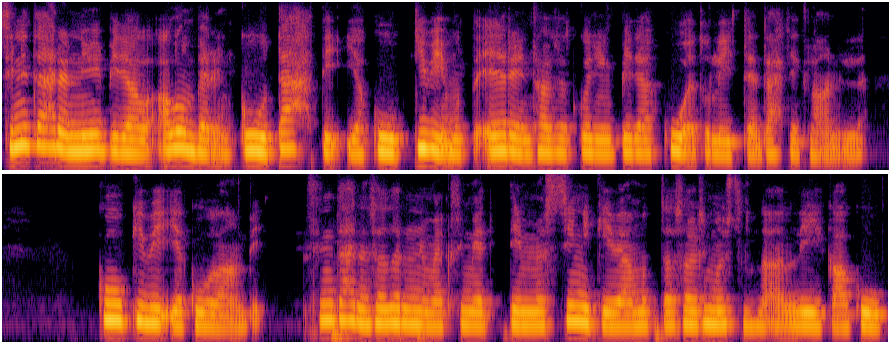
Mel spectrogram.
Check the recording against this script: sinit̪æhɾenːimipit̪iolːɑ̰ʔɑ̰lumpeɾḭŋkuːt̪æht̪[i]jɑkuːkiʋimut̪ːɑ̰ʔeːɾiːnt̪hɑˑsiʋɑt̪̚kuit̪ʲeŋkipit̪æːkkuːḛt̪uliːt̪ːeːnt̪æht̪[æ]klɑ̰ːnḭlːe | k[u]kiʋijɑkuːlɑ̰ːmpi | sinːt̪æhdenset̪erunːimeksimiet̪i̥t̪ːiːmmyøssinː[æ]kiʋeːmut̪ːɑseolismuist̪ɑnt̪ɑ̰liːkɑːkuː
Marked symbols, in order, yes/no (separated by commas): yes, no, no, no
